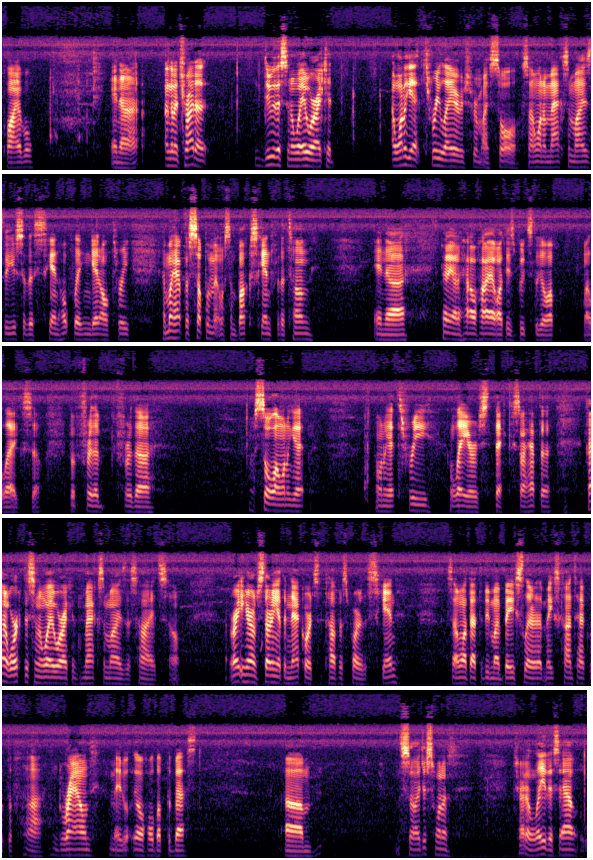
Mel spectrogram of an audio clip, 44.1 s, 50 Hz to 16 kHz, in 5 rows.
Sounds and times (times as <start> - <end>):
Speech: 0.0 - 0.5, 1.6 - 3.1, 3.8 - 5.0, 5.8 - 13.6, 14.4 - 20.0, 21.4 - 22.3, 23.2 - 29.2, 29.9 - 32.5, 33.2 - 38.3, 39.6 - 40.1, 41.3 - 42.3, 43.0 - 44.1.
